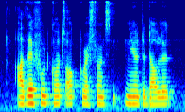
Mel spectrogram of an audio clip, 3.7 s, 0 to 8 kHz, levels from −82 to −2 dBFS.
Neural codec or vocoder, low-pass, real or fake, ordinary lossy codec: none; none; real; none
